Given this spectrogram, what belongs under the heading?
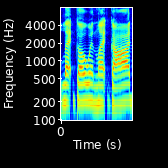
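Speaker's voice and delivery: ordinary delivery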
